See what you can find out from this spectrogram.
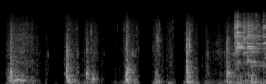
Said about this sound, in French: Ah oui, petit carillon au passage.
